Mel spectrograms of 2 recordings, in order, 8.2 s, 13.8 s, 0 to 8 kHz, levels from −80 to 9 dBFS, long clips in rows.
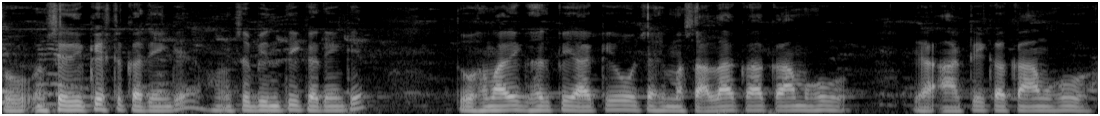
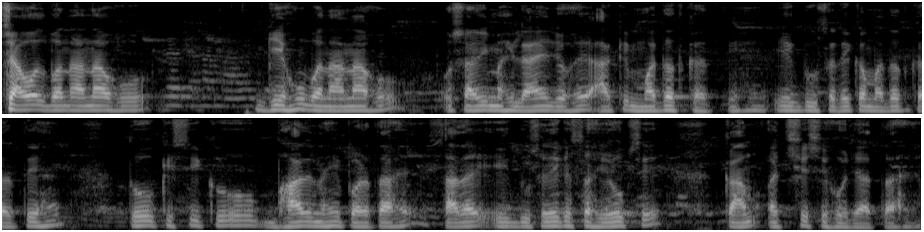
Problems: none marked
